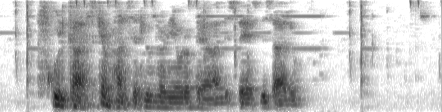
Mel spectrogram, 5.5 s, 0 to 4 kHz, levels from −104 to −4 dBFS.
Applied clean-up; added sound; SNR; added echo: classical method WPE with log-MMSE.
